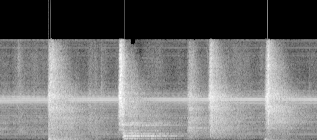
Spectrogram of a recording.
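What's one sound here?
Bare feet stamp hard on a wooden floor in an echoing hall.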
